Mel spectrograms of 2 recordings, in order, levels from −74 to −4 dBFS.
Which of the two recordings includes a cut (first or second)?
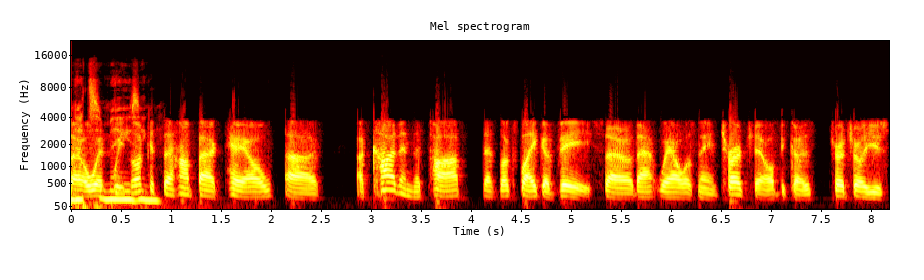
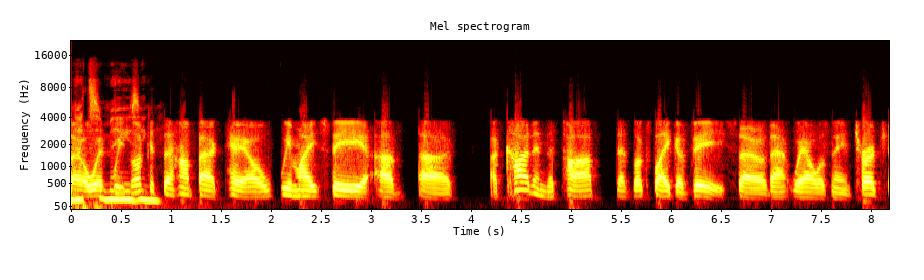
first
